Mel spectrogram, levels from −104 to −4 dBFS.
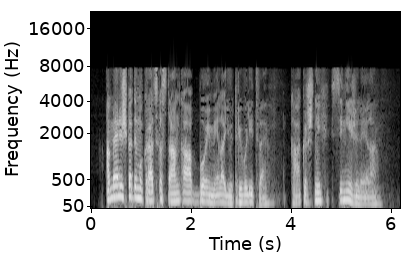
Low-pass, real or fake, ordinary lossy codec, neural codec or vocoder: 10.8 kHz; fake; AAC, 24 kbps; codec, 24 kHz, 3 kbps, HILCodec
